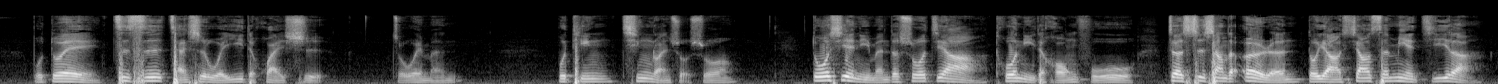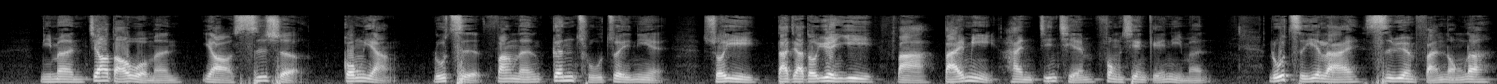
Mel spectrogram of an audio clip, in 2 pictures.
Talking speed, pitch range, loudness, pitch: 180 characters per minute, 100-140 Hz, -12 LUFS, 120 Hz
